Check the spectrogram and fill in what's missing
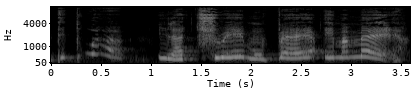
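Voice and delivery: high, slow, furious roar. Acted. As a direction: hurl the accusation at him. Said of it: "rugit Harry".

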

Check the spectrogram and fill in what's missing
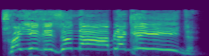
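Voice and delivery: loud, high-pitched shout; shouted plea. A narrator's reading. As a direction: call out urgently across the park. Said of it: "Un homme s'écria".

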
